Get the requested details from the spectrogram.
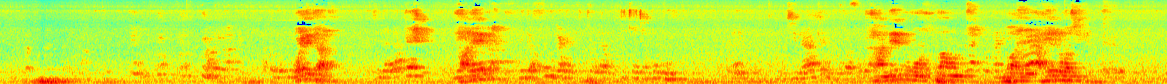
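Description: A man speaks fervently through a microphone and loudspeaker in an echoing hall.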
